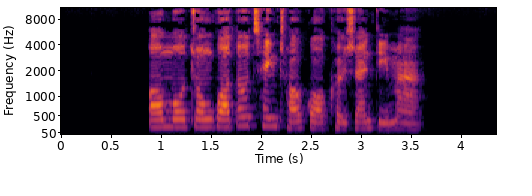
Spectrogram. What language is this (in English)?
Cantonese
